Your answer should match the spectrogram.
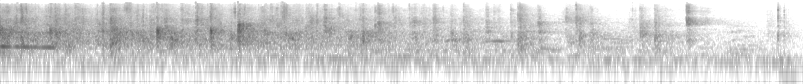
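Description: An audience claps together in a dense, steady patter of many hands, holding fairly even for a few seconds before thinning out toward the end.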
